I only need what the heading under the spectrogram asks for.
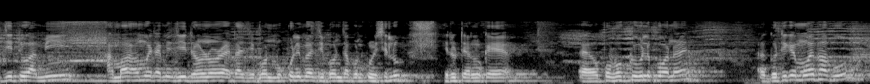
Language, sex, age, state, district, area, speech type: Assamese, male, 60+, Assam, Charaideo, urban, spontaneous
